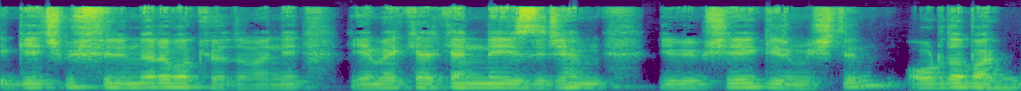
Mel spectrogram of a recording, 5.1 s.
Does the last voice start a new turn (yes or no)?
no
